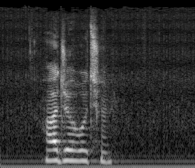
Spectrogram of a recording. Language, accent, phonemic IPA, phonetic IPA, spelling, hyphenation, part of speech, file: Armenian, Eastern Armenian, /hɑd͡ʒoʁuˈtʰjun/, [hɑd͡ʒoʁut͡sʰjún], հաջողություն, հա‧ջո‧ղու‧թյուն, noun / interjection, Hy-հաջողություն.ogg
- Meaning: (noun) success; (interjection) 1. good luck 2. good bye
